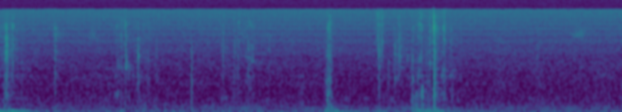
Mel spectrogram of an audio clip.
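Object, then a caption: Glycerin soap bar. A utility knife blade cuts thin, brittle slabs off a dry, translucent orange glycerin soap bar, a solid hand-sized rectangle held in one hand. The cutting makes short, sharp clicks and crisp snaps with bright edges and a soft low thump beneath. Each crack dies away almost instantly.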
